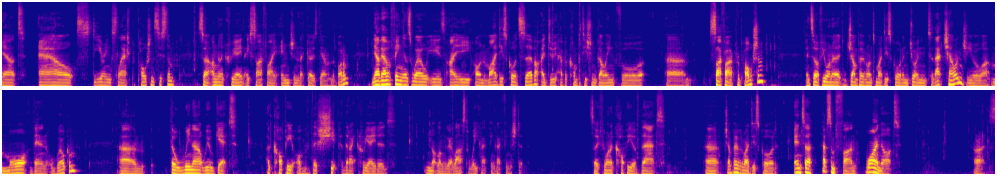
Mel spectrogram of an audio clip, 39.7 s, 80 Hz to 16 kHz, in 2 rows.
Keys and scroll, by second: 3.7 shift+a, 7.0 g, 8.8 r, 9.9 Tab, 10.2 s, 15.2 g, 19.5 ctrl+r, 21.2 ctrl+b, 23.5 ctrl+r, 26.0 ctrl+r, 28.3 s, 34.1 i, 34.8 e, 35.8 s, 37.7 i, 38.6 e, 39.5 Tab.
